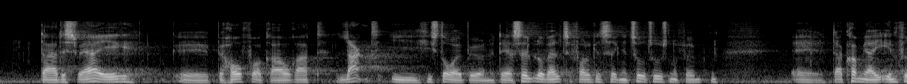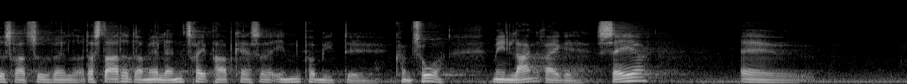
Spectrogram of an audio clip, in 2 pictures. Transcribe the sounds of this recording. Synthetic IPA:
d̥ɑ̈æɐd̥e̝sʋæɐe̝ɡ̥ə | b̥e̝ɦɒ̽ʊfɒ̽æɡ̥ʁɑ̈ʊəʁɑd̥lɑ̈ŋ̰d̥ihisd̥o̝ɐ̰jəb̥ø̰ːɐnəd̥æjɑ̈ɪsel̰ble̝ʊʋæl̰d̥̚t͡sʰe̝lfɒ̽lɡ̥ət͡sʰin̩ˠt͡sʰo̝̰ːt͡sʰṵːsn̩ɒ̽femd̥n̩ | d̥ɑ̈kʰɒ̽m̰jɑ̈ɪiʔe̝nføð̰ˠsʁɑ̈d̥suðˠʋæl̰ð̞̩ˠɒ̽d̥ɑ̈sd̥ɑ̈ːɾ̥əð̩ˠd̥ɑ̈meælænət͡sʰʁɛ̰ːpʰɑ̈b̥̚kʰæsɐʔe̝nn̩pʰɒ̽mid̥kʰɒ̽nt͡sʰo̝̰ɐ̰ | mee̝nlɑ̈ŋ̰ʁɑ̈ɡ̥əsɛɪɐ

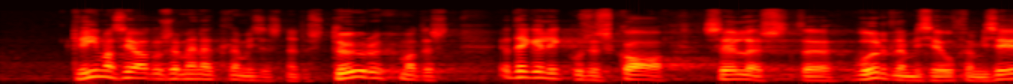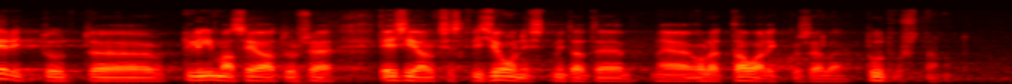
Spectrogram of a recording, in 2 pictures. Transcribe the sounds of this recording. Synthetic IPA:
kliːmɑse̞ɑd̪̥us̬e̞me̞ne̞t̪ˑle̞mise̞st̪nen̥e̞st̪ːø̞ːɾyhmɑd̪̥e̞st̪jɑt̪e̞ɡ̥e̞likˑːus̬e̞skɑse̞lːe̞st̪vɤrd̪̥le̞misiofemise̞ːɾit̪ːˑud̪̥kliːmɑse̞ɑd̪̥use̞e̞s̬ʲiɑlɡse̞st̪visjo̞ːnist̪mid̪̥ɑt̪e̞o̞let̪ːeɑvɑlikːˑuse̞le̞t̪ut̪vust̪ɑnud̪̥

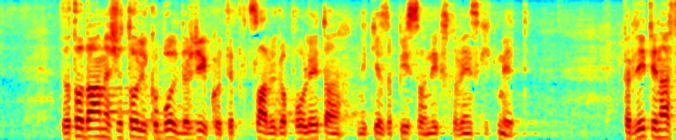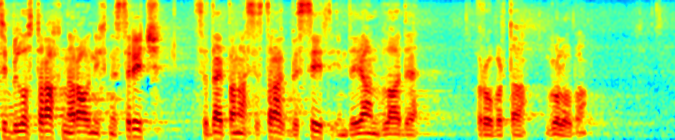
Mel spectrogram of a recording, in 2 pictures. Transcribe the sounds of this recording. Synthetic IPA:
zat̪oːd̪aːnɛsʃɛt̪oːlikɔboːld̪əɾʒikɔt̪jɛpɾɛt̪slaːbɛɡapɔwleːt̪anɛkjɛzapiːsawnekslɔʋeːnskikmeːt̪ | pɾɛd̪liːt̪inasjɛbiloːst̪ɾaxnaɾawnixnɛsɾeːt͡ʃ | sɛd̪ajpanasjɛst̪ɾaxbɛseːt̪ind̪ɛjaːnʋlaːd̪ɛ | ɾoːbɛɾt̪aɡolɔba

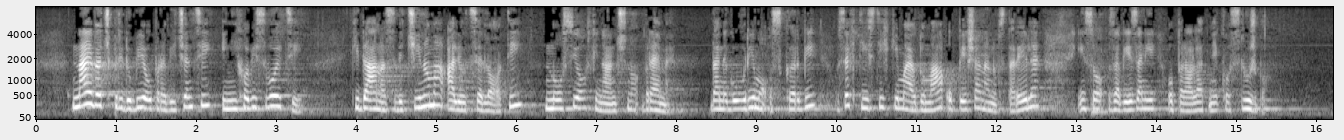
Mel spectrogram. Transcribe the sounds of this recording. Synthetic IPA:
najʋɛt͡ʃpɾid̪ɔbijɔwpɾaʋit͡ʃɛnt̪siːnjiːxɔʋisʋoːjt̪si | kid̪aːnɛsʋɛt͡ʃinɔmaʔaliwt̪sɛlɔ̰ːt̪inoːsijɔfinant͡ʃnɔbɾɛːmɛ̰ | d̪anɛɡɔʋɔɾiːmɔʔɔskəɾbiuwsəxt̪ist̪ixkimaːjɔd̪ɔmaʔɔpeːʃananɔwst̪aɾeːlɛinsɔzaʋeːzaniɔpɾaːwlʲat̪neːkɔsluʒbɔ

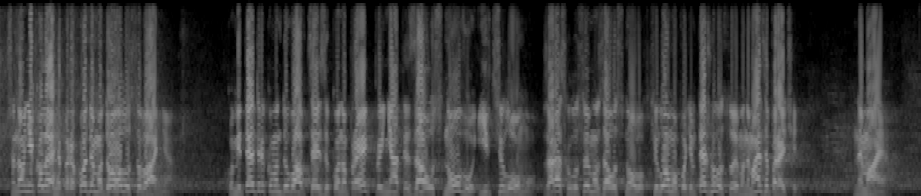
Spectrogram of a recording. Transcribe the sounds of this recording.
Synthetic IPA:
ʃɐnɔwnʲikɔlˠɛɦɪpeɾexɔd̪ɪmɔd̪ɔɦɔlˠɔsʊʋɑnʲːɐ̰ | kɔmʲit̪ɛt̪ɾekɔmend̪ʊʋɑwt̪sɛjzɐkɔnɔpɾɔɛk̚t̪̚pɾɪjnʲɑt̪ɪzɐɔsnɔʋʊʔiwt͡sʲilˠɔmʊ̰zɑɾɐzɦɔlˠɔsujemɔzɐɔsnɔʋʊwt͡sʲilˠɔmʊpɔtʲimt̪ɛʒɦɔlˠɔsujemɔnemɑjɛzɐpeɾɛt͡ʃenʲ | nɛmɑjɛ̰

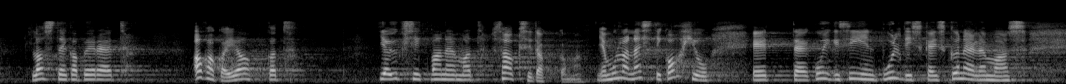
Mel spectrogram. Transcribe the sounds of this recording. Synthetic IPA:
lɑst̪e̞ɡ̥ɑpe̞ɾe̞d̪̥ | ɑɡ̥ɑkɑjɑːkːɑd̪̥ | jɑyksikːˑvɑne̞mɑd̪̥sɑːksid̪̥ɑkːɑmɑ̰jɑmulːo̞næsʲt̪ikɑhjue̞t̪ːkujɡisiːnpulʲd̪̥iskæjskɤne̞le̞mɑs

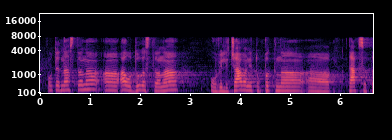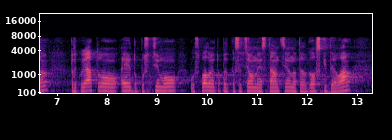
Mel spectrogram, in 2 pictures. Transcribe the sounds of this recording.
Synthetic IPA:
ot̪ɛd̪nast̪ɾɐnaɐod̪ːɾuɡəst̪ɾɐna | ovɛlit͡ʃavɐnɛt̪opəknɐ | t̪aksət̪ə | pɾikojat̪oɛd̪opust̪imo | ospɔɾvɐnɛt̪opɾɛt̪kɐsɐt̪siɔnːəinst̪ant̪sijənɐt̪əɾɡɔfskid̪ɛlˠa

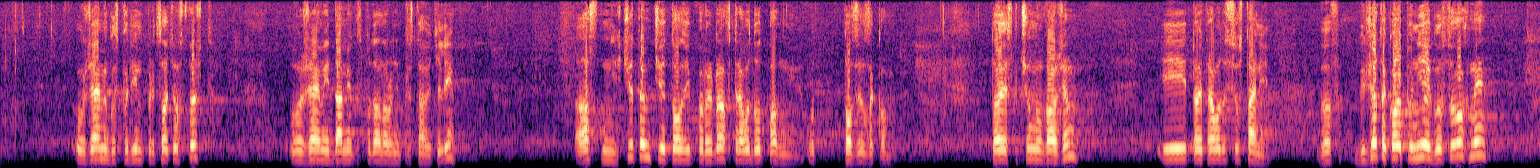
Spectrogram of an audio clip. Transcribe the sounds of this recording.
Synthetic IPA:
ʊvɐʒaɛmiɡospod̪inpɾɛt̪sɛd̪at̪ɛlˠst̪vəʃt̪ | ʊvɐʒaɛmid̪amiːɡospod̪anɐɾɔd̪nipɾɛt̪st̪avit̪ɛlʲi | asniʃt͡ʃit̪əmt͡ʃɛt̪ɔzipɐɾɐɡɾaft̪ɾʲabvɐəd̪ɐot̪̚pad̪nɛot̪ːɔzizɐkɔ̰n | t̪ɔjɛisklʲut͡ʃit̪ɛlˠnovaʒɛn | it̪ɔjt̪ɾʲabvəd̪ɐsiost̪anɛ | vɐfbʲjud͡ʒɛt̪əkɔjt̪ʊnʲiɛɡlˠɐsuvəxmɛ

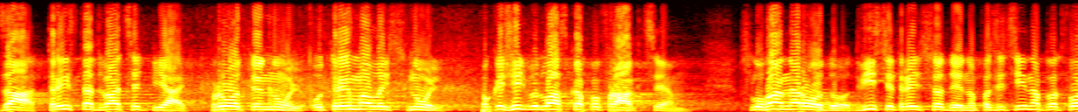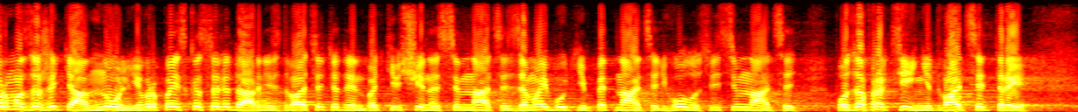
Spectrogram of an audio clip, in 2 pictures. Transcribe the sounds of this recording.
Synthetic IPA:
zɐt̪ɾɪst̪ɐd̪ʋɑt͡sʲːɐt̚ʲpjatʲpɾɔt̪ɪnulʲʊt̪ɾɪmɐlˠɪsʲnulʲpɔkɐʒʲitʲbʊd̪lˠɑskɐpɔfɾɑkt͡sʲijɐ̰m | slˠʊɦɑnɐɾɔd̪ʊd̪ʋʲisʲtʲit̪ɾɪt͡sʲtɔd̪ɪnɔpɔzɪt͡sʲijnɐplˠɐt̪fɔrmɐzɐʒɪtʲːanulʲjewɾɔpɛjsʲkɐsɔlʲid̪ɑrnʲisʲt̚ʲd̪ʋɑt͡sʲːɐtʲɔd̪ɪnbɐt̚ʲkʲiwʃɪnɐsʲimnɑt͡sʲːɐtʲzɐmɐjbutʲnʲipʲjɐt̪nɑt͡sʲːɐtʲɦɔlˠɔsʋʲisʲimnɑt͡sʲːɐt̚ʲ | pɔzɐfɾɐk̚t͡sʲijnʲid̪ʋɑt͡sʲːɐt̚ʲt̪ɾɪ

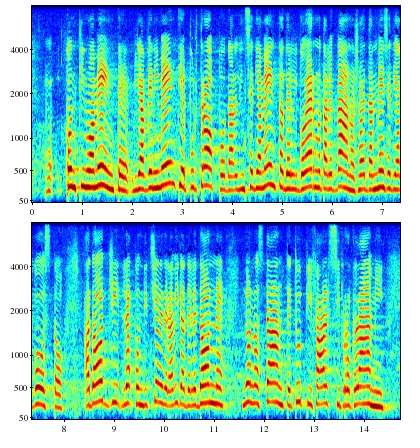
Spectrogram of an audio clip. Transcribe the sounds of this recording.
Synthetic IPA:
kont̪inwament̪eʎiavːeniment̪iepːurt̪ɾɔpːod̪alːinsed̪jament̪od̪elɡovɛrnot̪alebaːnot͡ʃoɛd̪almeːzed̪iaɡost̪o | ad̪ɔd͡ʒːilakond̪it̪sːjoːnid̪elːaviːt̪ad̪elːed̪ɔnːe | nonost̪ant̪et̪ut̪ːiːfalsipɾoklaːmi

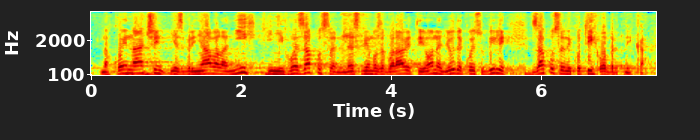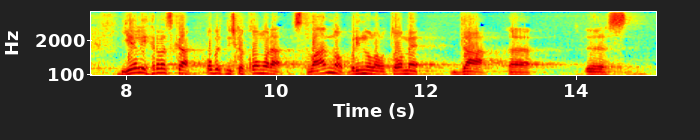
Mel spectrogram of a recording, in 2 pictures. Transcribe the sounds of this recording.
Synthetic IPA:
nako̞jinaːt͡ʃinje̞zbɾiɲaːʋalaɲiːx | iɲixoʋezapo̞sle̞ninesmie̞mo̞zabo̞ɾaːʋjit̪io̞ne̞ʎuːd̪e̞ko̞jisubiːli | zapo̞sle̞nikod̪̚t̪ːiːxo̞bɾ̩ət̪nika | jelixɾ̩ʋat̪skao̞bɾ̩t̪nit͡ʃkako̞mo̞ɾast̪ʋaːɾno̞bɾinulˠaut̪o̞me̞d̪a | s

